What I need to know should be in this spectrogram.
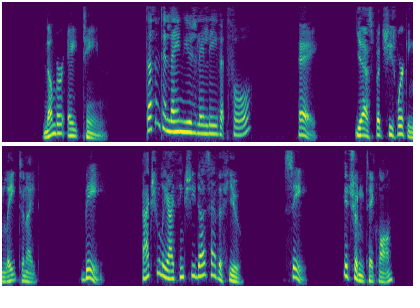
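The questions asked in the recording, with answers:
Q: Doesn't Elaine usually leave at 4?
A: A: Yes, but she's working late tonight.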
